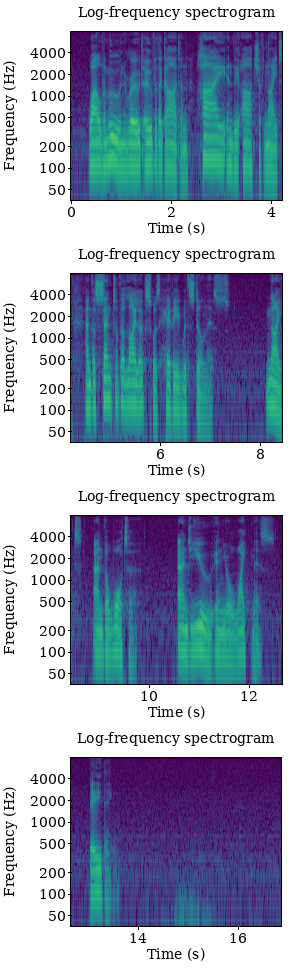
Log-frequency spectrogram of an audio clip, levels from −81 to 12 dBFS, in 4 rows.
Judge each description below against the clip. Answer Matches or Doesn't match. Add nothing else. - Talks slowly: Matches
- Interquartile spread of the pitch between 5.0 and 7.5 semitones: Doesn't match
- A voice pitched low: Matches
